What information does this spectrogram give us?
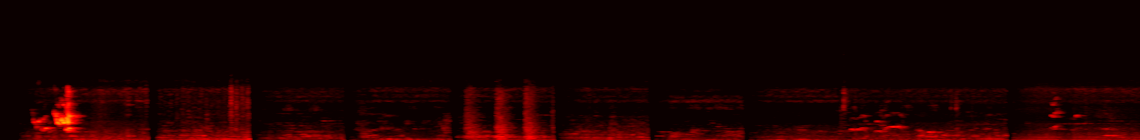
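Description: A budgerigar gives a sharp, high chirp, then soft, scratchy chatter with faint voices in the background.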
